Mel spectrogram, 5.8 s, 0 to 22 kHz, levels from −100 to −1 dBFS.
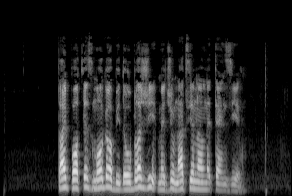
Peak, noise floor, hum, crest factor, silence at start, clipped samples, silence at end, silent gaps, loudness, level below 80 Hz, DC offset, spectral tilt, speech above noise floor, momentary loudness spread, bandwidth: -4 dBFS; -83 dBFS; none; 20 dB; 1.2 s; under 0.1%; 1.05 s; none; -23 LUFS; -78 dBFS; under 0.1%; -6.5 dB/octave; 60 dB; 13 LU; 9 kHz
